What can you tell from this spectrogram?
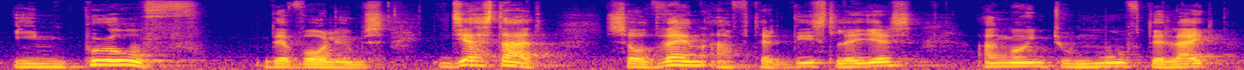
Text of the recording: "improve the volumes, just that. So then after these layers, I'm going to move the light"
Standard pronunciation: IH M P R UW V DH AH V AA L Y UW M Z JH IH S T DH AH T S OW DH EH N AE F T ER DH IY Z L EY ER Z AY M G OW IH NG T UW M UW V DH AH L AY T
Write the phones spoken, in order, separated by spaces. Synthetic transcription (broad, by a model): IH M P R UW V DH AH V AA L Y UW M S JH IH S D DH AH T S OW DH EH N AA F T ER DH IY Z L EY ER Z AY M G OW IH NG T UW M UW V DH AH L AY T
